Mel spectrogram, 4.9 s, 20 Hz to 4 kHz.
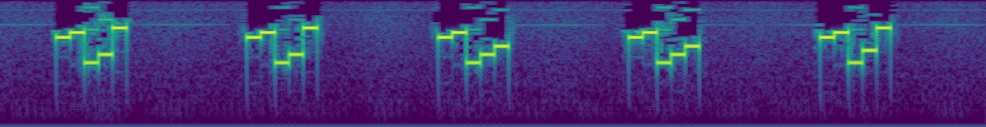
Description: Five-tone selective call (ZVEI), heard as quick runs of five tones, tones of about 80 ms. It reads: 89240 89240 89246 89246 89250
